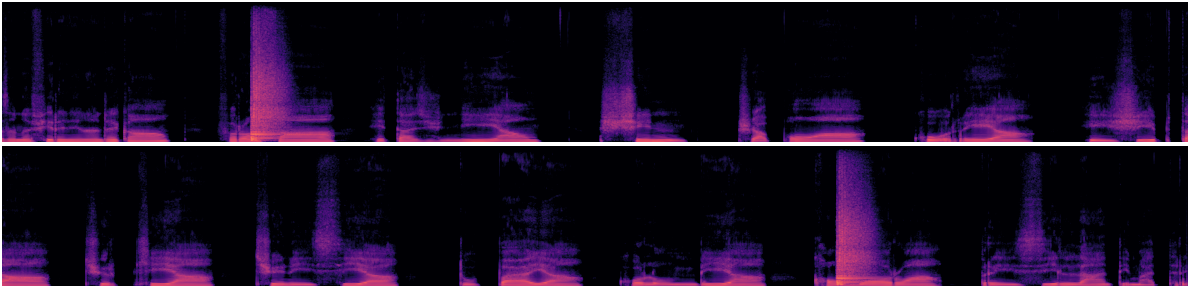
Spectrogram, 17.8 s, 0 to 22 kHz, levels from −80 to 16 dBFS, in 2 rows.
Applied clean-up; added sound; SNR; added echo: none; Snare drum; -2 dB; none.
